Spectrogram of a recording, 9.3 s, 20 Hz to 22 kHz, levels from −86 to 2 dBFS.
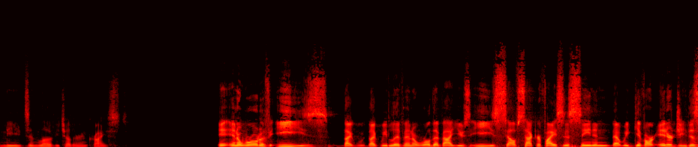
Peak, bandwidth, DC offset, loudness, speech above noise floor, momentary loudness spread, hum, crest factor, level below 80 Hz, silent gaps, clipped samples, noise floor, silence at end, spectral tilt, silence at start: -18 dBFS; 15.5 kHz; under 0.1%; -37 LUFS; over 52 dB; 14 LU; none; 22 dB; -76 dBFS; 2.26-2.30 s, 2.40-2.56 s; under 0.1%; under -90 dBFS; 0 s; -3.5 dB/octave; 0 s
